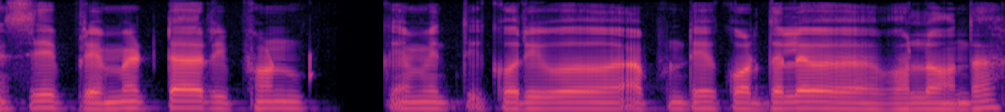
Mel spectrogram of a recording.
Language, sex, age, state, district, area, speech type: Odia, male, 30-45, Odisha, Cuttack, urban, spontaneous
